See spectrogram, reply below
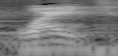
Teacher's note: Nó chỉ cần a thôi là được, không phải a i mà là e i.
